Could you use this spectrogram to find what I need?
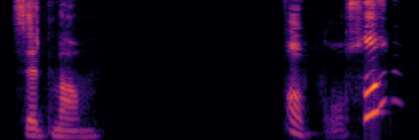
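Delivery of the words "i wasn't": Henry's denial. Acted. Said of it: "said Henry".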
